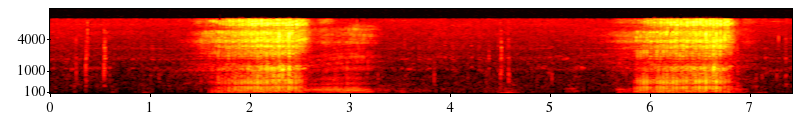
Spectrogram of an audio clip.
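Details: Two people snoring in a cabin: two loud, harsh snores on breathing in, about four seconds apart, near 15 breaths a minute; snoring during sleep.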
